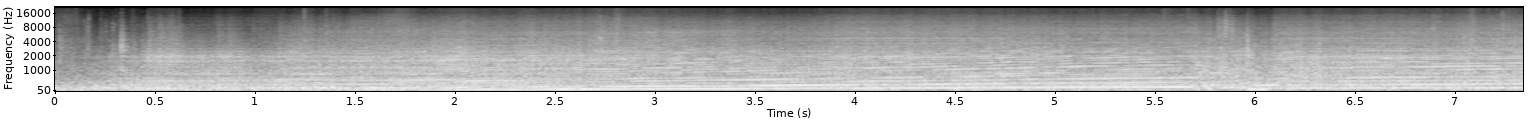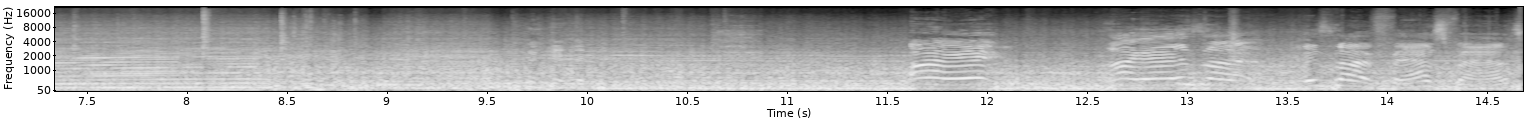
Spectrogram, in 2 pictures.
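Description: Toyota GT86 with individual throttle bodies driven on a race track: loud engine revving and rising through the gears, repeated pitch sweeps with shifts, close and continuous under cabin noise.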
